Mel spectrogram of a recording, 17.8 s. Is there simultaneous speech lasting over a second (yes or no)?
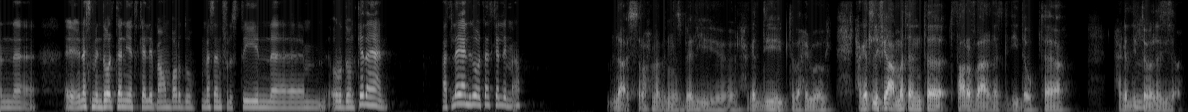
no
